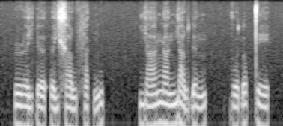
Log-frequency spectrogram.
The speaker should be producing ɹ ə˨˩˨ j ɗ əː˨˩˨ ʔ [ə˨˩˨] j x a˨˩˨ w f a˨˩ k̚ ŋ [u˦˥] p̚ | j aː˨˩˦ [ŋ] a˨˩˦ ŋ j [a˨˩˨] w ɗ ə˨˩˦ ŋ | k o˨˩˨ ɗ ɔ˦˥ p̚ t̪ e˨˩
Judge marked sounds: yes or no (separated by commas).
yes, yes, yes, yes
